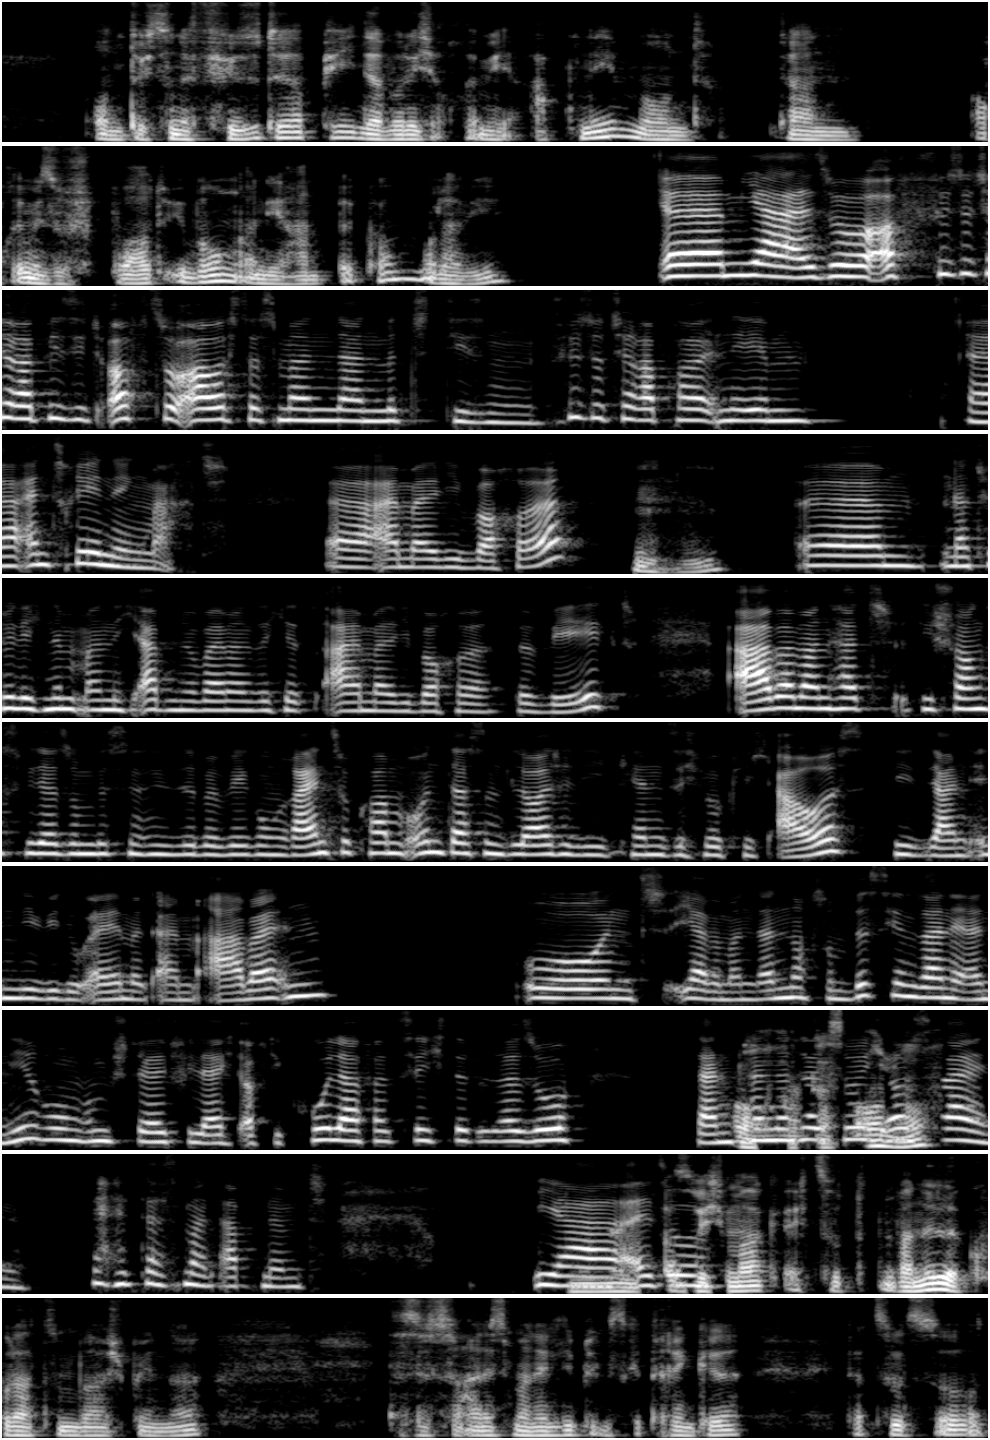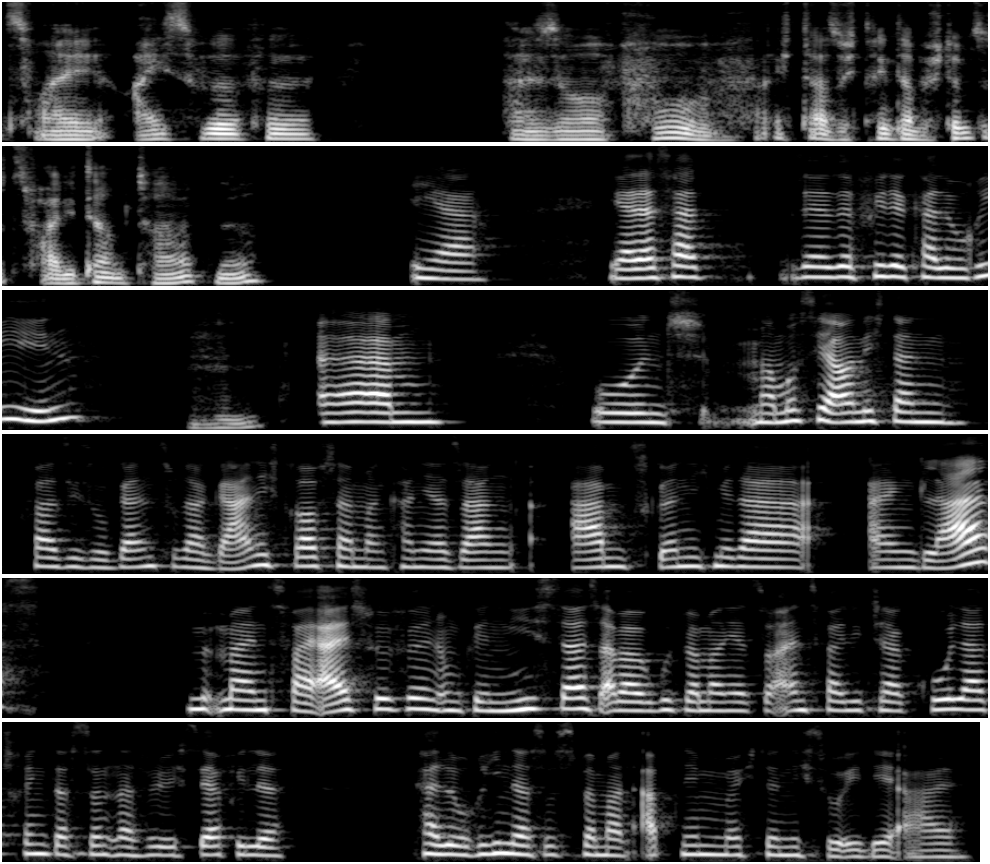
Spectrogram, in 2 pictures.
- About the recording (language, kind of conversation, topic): German, advice, Warum fällt es mir schwer, regelmäßig Sport zu treiben oder mich zu bewegen?
- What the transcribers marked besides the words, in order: other background noise; chuckle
